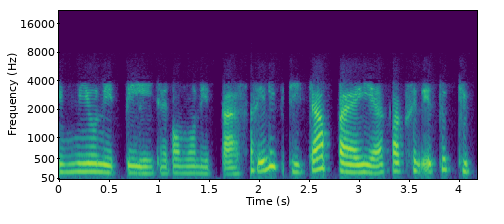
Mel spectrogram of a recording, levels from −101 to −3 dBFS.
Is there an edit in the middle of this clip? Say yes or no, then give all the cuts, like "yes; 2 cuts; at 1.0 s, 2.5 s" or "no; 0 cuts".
yes; 3 cuts; at 1.1 s, 2.2 s, 3.3 s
